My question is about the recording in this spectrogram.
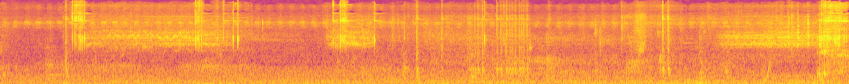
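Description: Metallic clicking and rattling of a spinning reel being handled and wound, in several short spells, over a steady low rumble.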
